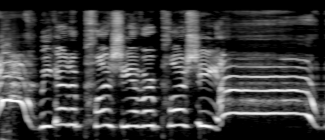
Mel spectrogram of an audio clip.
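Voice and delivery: very high, loud shrieks of joy; thrilled scream. Real, not acted. Vlogger shrieking at the plushie prize. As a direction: shriek like the best prize ever. Final rare code prize.

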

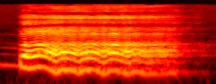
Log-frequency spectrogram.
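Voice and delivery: loud bleating baa; the sheep's big loud baa. Acted. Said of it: "The sheep said".

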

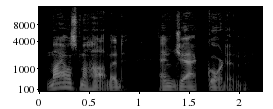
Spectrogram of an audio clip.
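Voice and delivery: normal talking voice

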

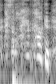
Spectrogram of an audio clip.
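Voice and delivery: high, laughing fanboy squeal; imitated ecstatic fan. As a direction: ape a geek losing it with joy. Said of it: "and he goes".

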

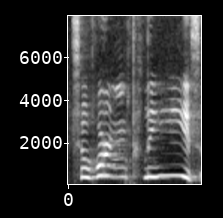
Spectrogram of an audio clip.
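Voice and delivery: high-pitched little mayor, pleading; pleading tiny mayor. A narrator's reading. Mayor begs Horton after the crash, pleading. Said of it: "pleaded that voice of the mayor's".

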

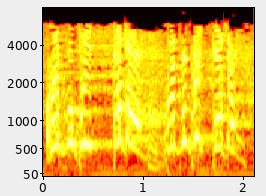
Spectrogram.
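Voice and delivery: high yelled war cry, again and again; retold rebel shout. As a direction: holler it like attackers in the dark.

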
